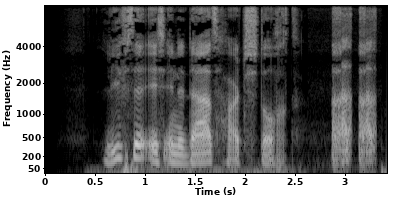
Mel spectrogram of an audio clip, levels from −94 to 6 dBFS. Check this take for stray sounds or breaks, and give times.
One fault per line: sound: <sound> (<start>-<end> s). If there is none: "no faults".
sound: laugh (2.9-3.3 s)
